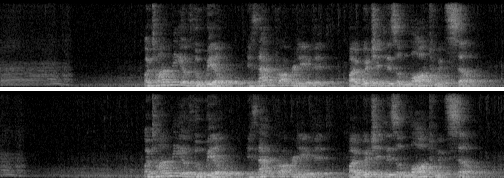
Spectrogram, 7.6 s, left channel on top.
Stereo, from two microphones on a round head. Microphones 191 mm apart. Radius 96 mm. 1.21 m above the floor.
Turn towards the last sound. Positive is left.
turn(degrees=-10)  # may be behind; listen again after turning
